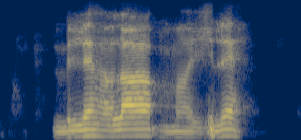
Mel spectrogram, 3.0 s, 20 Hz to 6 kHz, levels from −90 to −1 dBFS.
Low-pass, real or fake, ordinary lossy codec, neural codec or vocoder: 5.4 kHz; fake; Opus, 24 kbps; codec, 32 kHz, 1.9 kbps, SNAC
